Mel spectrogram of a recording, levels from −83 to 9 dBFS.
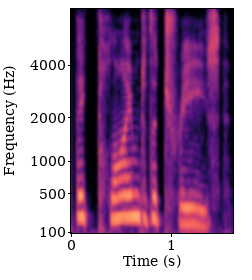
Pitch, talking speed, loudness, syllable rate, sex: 205 Hz, 150 wpm, -16 LUFS, 3.5 syllables/s, male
